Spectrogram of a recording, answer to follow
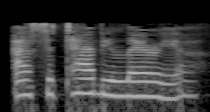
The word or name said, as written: acetabularia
